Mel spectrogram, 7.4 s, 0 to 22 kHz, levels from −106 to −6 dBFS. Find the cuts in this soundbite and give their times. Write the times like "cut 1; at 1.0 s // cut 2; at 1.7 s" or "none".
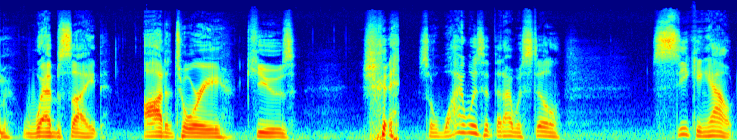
cut 1; at 4.0 s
